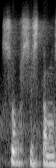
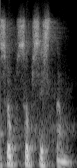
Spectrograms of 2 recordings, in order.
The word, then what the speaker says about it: subsistem: itu gampangannya begitu ya subsistem yang sering salah itu menut subsistem ini kalau diulang subsistem subsistem bukan subssistem pasca sarjana pasca sarjana pasca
